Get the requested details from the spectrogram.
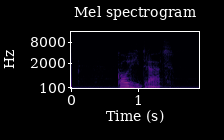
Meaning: carbohydrate (organic compounds group including sugar, starch or cellulose)
- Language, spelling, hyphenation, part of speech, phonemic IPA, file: Dutch, koolhydraat, kool‧hy‧draat, noun, /ˈkoːl.ɦi.draːt/, Nl-koolhydraat.ogg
